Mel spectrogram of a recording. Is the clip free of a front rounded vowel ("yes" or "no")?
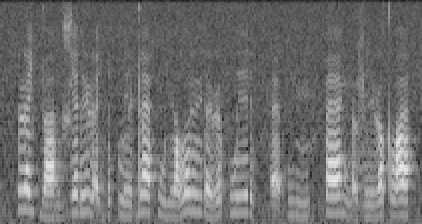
no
